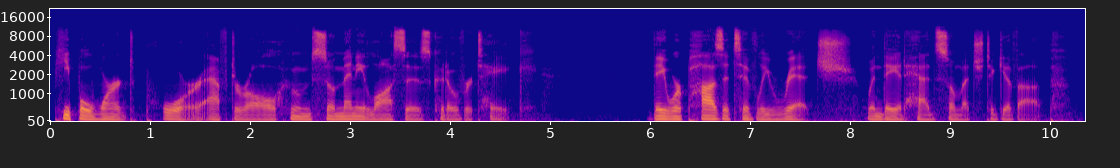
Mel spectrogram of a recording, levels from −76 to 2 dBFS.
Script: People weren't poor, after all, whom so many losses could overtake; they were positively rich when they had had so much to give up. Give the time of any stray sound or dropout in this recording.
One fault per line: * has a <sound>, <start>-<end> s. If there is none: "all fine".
all fine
